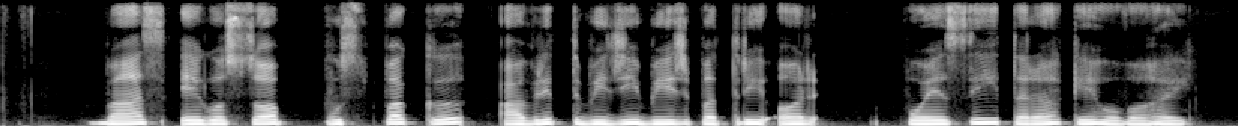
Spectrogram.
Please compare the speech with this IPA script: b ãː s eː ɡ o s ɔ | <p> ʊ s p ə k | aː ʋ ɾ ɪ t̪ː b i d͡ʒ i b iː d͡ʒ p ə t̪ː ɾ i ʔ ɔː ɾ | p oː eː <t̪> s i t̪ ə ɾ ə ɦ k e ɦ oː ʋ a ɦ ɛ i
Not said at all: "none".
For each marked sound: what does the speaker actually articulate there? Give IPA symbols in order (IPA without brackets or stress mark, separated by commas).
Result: p, none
